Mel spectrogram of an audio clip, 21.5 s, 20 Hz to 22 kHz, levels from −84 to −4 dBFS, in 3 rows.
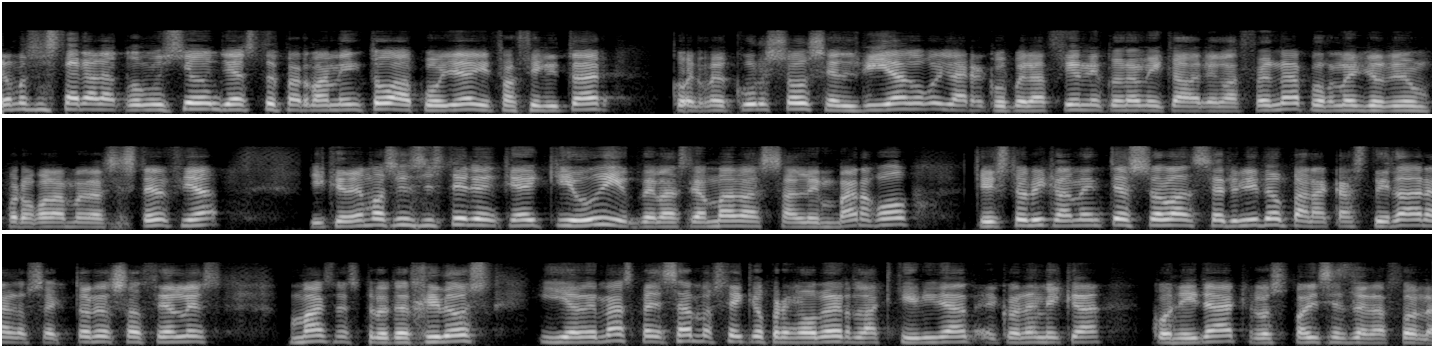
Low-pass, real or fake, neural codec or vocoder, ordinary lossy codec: none; fake; codec, 16 kHz, 1 kbps, FunCodec, trained on Chinese and English, 50 frames a second; none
